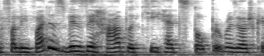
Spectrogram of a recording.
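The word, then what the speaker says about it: Heartstopper: que eu já falei várias vezes errado aqui head stopper mas eu acho que é Hot stopper a pronúncia correta então atualizei um pouquinho deste livro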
